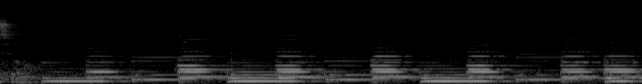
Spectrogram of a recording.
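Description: Acoustic guitar and accordion playing a slow instrumental phrase, held chords changing about once a second.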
